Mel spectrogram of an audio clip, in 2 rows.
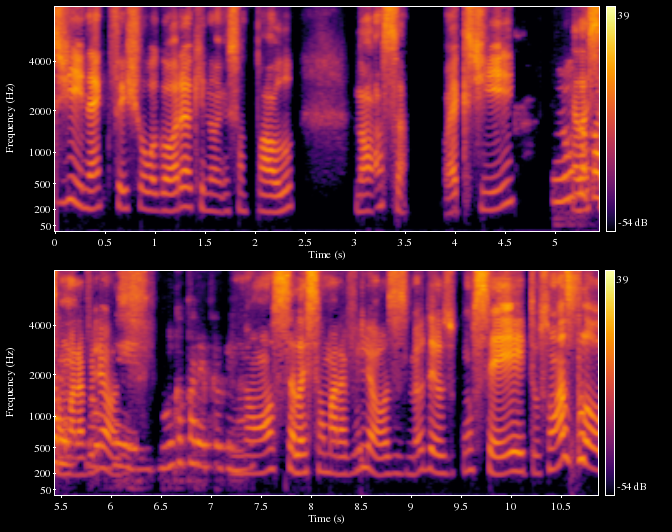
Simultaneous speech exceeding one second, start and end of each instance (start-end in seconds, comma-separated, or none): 5.1-6.4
